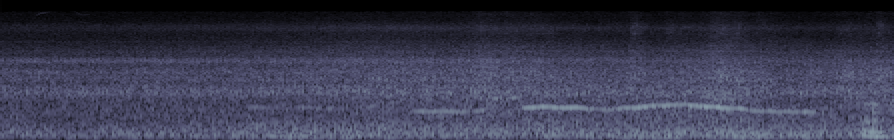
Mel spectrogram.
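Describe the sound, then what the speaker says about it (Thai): Strong storm wind with heavy rain battering a bamboo shed, a steady broadband roar that holds close and fairly loud throughout, with no voices. "ข้างนอกลมแรงมากเลยครับทั้งฝนทั้งลมนะครับแรงมาก"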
